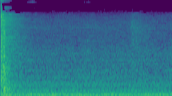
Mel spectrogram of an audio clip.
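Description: A single sharp clank of a tool set down on the workbench, with a brief ring, followed by a steady low hum of the shop.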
